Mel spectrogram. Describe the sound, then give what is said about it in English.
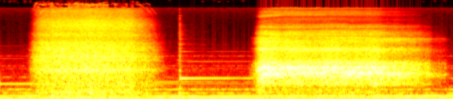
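A long, deep breath drawn in through the nose during a relaxation exercise, a brief pause, then a fuller, louder exhale. Breathy, with no talking. “As you imagine your whole body lightly floating in the water, let's take one more deep dragon breath, in and out.”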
